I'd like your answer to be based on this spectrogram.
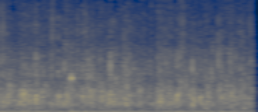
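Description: An audience at a talk on peace in Bali breaks into applause, a brief patter of clapping over a faint low hum.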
